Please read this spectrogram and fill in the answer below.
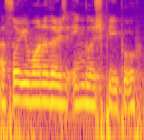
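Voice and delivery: normal talking voice

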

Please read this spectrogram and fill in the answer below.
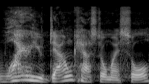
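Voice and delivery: mock scolding, yelling at oneself. Quoting the psalmist talking to himself: imitating the psalmist yelling at himself. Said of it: "he's yelling at himself".

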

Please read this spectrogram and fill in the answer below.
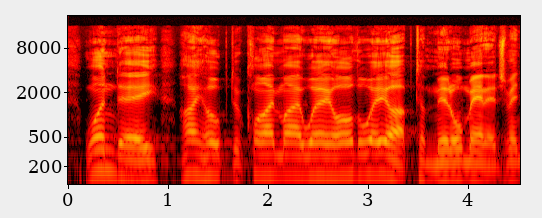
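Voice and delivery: very low, slow, level droning monotone. Quoting a boy from an old recruiting commercial, in a monotone little boy voice. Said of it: "in this kind of monotone voice saying".

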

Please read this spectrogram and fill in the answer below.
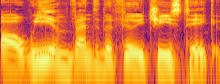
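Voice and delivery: ordinary talk

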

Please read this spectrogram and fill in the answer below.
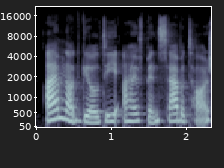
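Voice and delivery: ordinary talk, nothing marked

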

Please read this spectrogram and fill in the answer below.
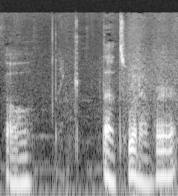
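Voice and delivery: plain

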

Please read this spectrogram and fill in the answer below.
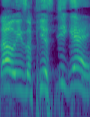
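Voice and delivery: said loudly. Teasing the other speaker about a player's transfer: said loudly. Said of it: "You didn't have to say it that loudly".

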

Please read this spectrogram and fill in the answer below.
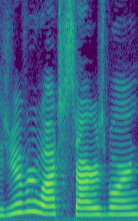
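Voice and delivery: loud shouting, yelled. A podcast host puts a question to the co-host, yelling. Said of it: "Why are you yelling at".

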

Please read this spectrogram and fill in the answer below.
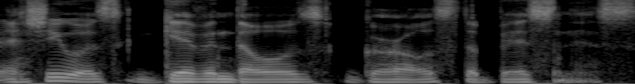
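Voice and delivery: ordinary talk

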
